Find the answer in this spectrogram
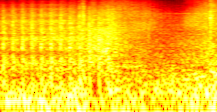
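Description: Rapid gunfire: a string of shots fired close together over a deep, continuous rumble.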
